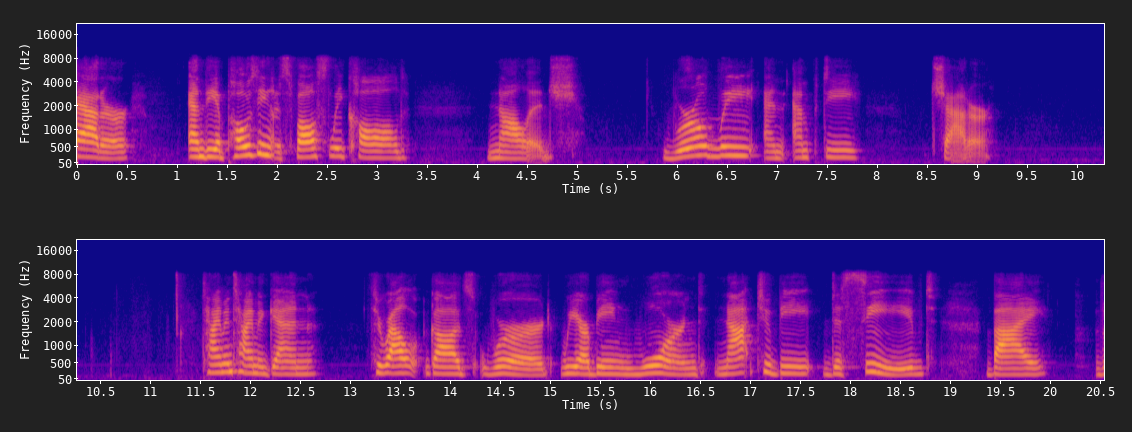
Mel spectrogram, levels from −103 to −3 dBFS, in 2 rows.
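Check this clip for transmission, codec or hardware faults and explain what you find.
Two transmission faults are audible, both in the call path.

Skip ahead, at 1.97 to 1.99 s, just after "and the opposing": about a second of speech was discarded and playback jumps straight on with no gap. The waveform shows an abrupt splice, and spectrogram formants break sharply with no silence between.

Jitter buffer speed-up, from 2.11 to 4.26 s: after a backlog built up in the buffer, short pitch-period pieces were cut out repeatedly, about a fifth of a second in all, so the speech runs at 110% with unchanged pitch. Syllables look compressed on the waveform, while spectrogram harmonic spacing stays the same.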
